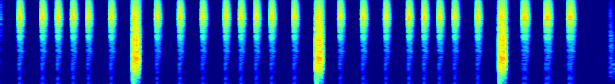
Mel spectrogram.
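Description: Programmed trap drum loop of hi-hats and a clap: quick hi-hat ticks in a bouncy, uneven pattern with fast stutter rolls, and a louder clap about every two seconds. The loop stops just before the end.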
